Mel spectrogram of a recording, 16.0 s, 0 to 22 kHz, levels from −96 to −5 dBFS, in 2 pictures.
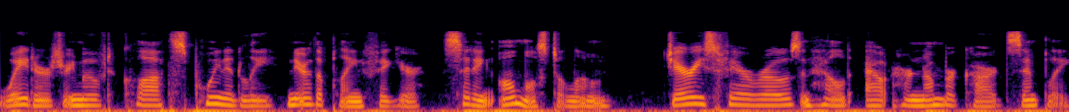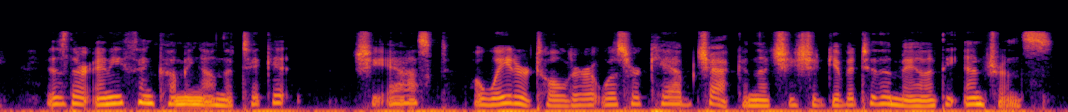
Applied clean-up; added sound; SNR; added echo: none; none; none; none.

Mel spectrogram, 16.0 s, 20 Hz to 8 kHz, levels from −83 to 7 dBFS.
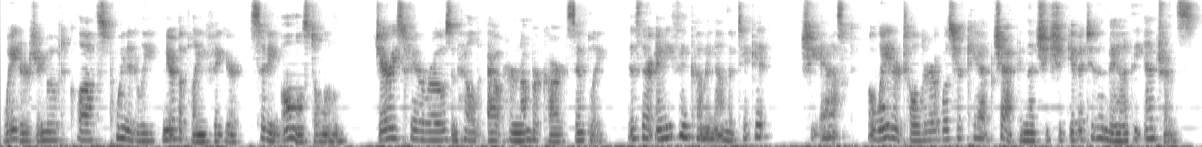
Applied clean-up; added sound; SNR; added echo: neural mask model DeepFilterNet 3.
